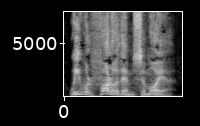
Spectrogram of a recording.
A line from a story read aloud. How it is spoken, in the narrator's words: he cried eagerly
